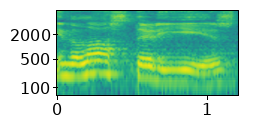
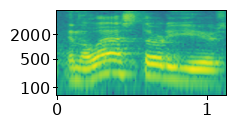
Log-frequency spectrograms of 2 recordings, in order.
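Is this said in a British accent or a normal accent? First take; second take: British; normal. First: It is said in a put-on British accent. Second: It is said in his normal accent.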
